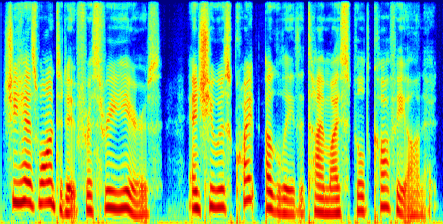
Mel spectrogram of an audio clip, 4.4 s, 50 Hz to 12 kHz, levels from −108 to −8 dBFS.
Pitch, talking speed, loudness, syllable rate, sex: 205 Hz, 255 wpm, -17 LUFS, 6.0 syllables/s, female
